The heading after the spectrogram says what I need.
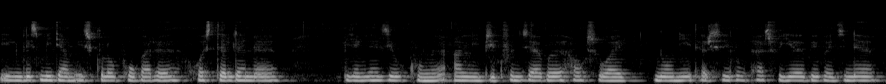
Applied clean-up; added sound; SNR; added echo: neural mask model Resemble Enhance denoiser.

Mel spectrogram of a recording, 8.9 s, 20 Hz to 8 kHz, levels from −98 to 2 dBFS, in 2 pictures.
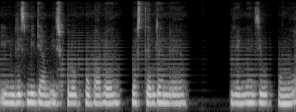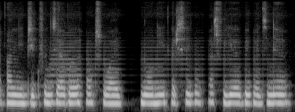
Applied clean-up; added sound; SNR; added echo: neural mask model RNNoise.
